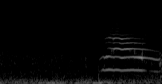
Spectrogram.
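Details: A Bengal cat meows after being let outside to lie in its sunny spot; one clear, tonal meow of about half a second, holding steady then dipping slightly at the end, follows a quiet stretch of faint room noise.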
